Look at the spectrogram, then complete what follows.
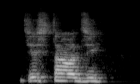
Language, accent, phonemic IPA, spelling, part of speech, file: French, Canada, /dis.tɑ̃.di/, distendît, verb, LL-Q150 (fra)-distendît.wav
- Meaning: third-person singular imperfect subjunctive of distendre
